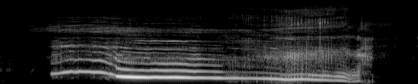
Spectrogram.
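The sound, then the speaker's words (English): A dog lets out a loud, drawn-out yawning whine that slides downward in pitch, lasting about three seconds and ending abruptly, with no other sounds. “I think that was God yawning.”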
